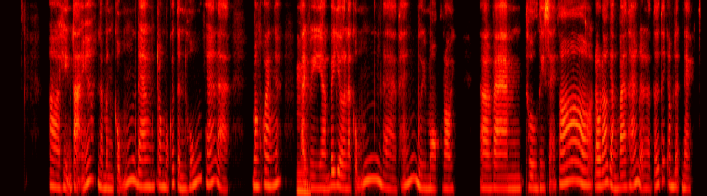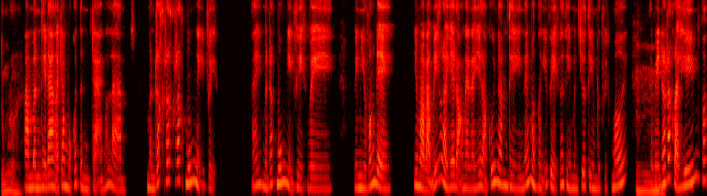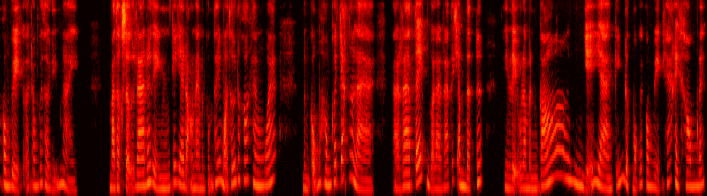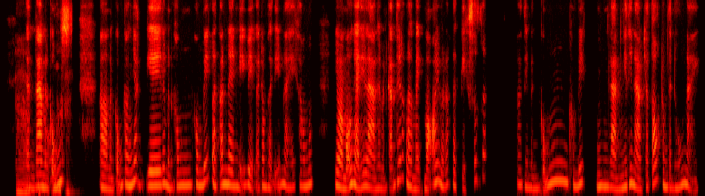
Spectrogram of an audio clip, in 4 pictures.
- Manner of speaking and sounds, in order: tapping; tsk; other background noise; tsk
- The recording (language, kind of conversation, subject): Vietnamese, advice, Mình muốn nghỉ việc nhưng lo lắng về tài chính và tương lai, mình nên làm gì?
